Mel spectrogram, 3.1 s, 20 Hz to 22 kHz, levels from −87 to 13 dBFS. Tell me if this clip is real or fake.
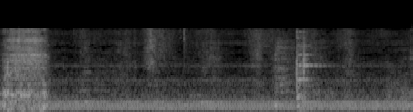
real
